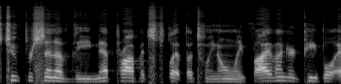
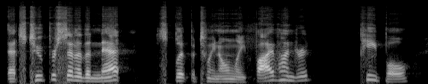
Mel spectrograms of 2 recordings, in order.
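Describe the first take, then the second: First: Said in the usual way. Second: Deliberate restatement with pauses before key words; slower repeat. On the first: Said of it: "If I said that too fast". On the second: Shown as a demonstration. Webinar host repeats the profit split for listeners, slower and deliberate. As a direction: go over it slowly, pausing before PEOPLE. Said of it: "If I said that too fast, I'll go over it again".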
